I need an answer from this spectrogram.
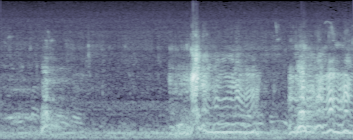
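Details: Village street dogs in a group barking, a few drawn-out yelping barks rising in loudness toward the end, with voices in the background.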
